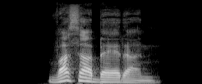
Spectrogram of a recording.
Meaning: dative plural of Wasserbad
- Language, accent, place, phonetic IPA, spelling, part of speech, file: German, Germany, Berlin, [ˈvasɐˌbɛːdɐn], Wasserbädern, noun, De-Wasserbädern.ogg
